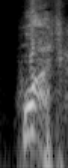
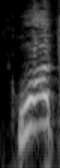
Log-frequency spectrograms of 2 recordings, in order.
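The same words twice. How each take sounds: First: High, startled cry; astonished. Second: Very high, incredulous yelp; greater astonishment. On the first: D'Artagnan learning of the first witness, astonished. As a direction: cry out in surprise, pitch jumping up. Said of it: "in an accent of greater astonishment than before". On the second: D'Artagnan learning of the second witness, utterly astonished. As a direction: shoot the pitch right up in amazement. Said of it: "an accent of greater astonishment". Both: A narrator's reading.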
